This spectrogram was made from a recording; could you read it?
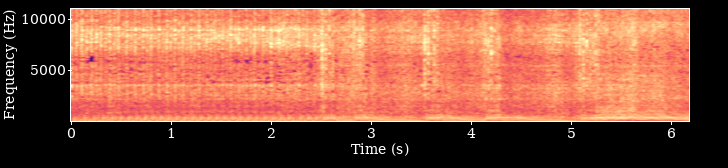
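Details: Yamaha Jupiter MX with PE28 carburetor, previously hard to start, after jet setting: single-cylinder fires and revs freely, picks up cleanly and settles back without stumbling; carburetion sorted.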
